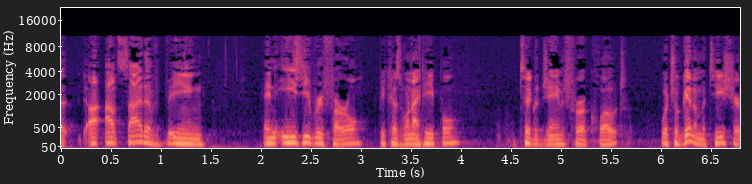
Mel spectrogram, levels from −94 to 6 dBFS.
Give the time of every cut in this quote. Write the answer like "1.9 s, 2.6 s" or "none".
3.6 s, 4.7 s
